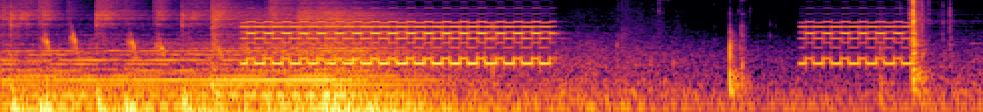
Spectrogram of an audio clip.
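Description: Desk telephone's electronic ringer warbling twice: the first ring lasts about two seconds under background music that stops with it. The second ring is cut short near the end by a clunk as the handset is lifted.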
